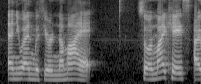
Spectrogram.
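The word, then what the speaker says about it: 名前: first name is your namae notice how it looks like if you're looking at the romaji it just looks like name that's misspelled with a typo in it but it's three syllables so you start with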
